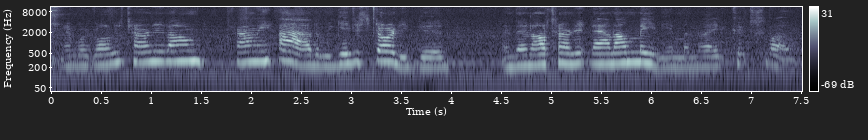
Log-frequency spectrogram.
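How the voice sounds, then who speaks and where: Someone with a Southern Appalachian accent talks at a moderate pace with big swings in loudness, against noticeable background noise. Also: woman, high pitch for a woman, ordinary pitch variation. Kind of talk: cooking demonstration.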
